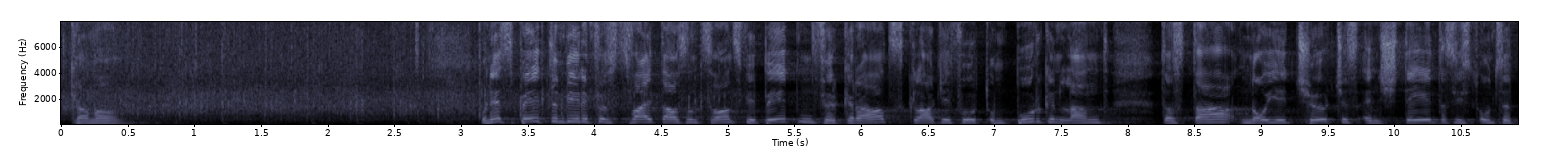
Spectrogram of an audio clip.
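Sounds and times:
audience applause: 0.0 - 4.8
speech: 0.1 - 0.6, 3.1 - 10.9.

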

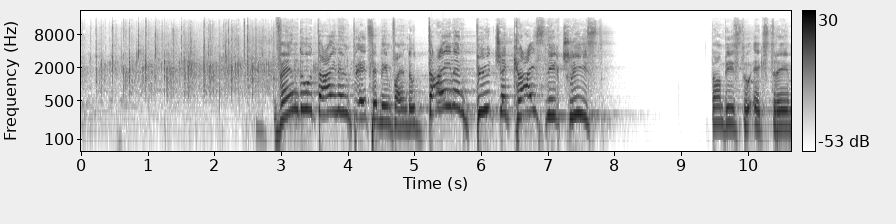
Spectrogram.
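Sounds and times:
audience applause: 0.0 - 3.8
speech: 2.9 - 7.8, 9.5 - 10.6.

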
